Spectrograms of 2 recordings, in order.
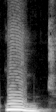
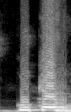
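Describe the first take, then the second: First: The ending adds no extra syllable. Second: The ending is said as an extra syllable. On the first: The speaker calls it right. "এটার উচ্চারণটা কি হবে? কুকড" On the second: The speaker calls it wrong. "কুকেড বলবে না যেন"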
